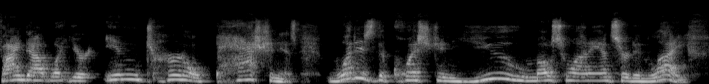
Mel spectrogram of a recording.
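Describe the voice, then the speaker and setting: A man with a high pitch speaks at a very slow pace with lively intonation. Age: 60s. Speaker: leadership coach and author. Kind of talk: interview conversation.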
